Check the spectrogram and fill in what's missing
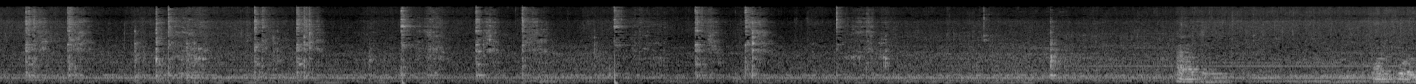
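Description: Potatoes for aloo dum stir-fried with salt, turmeric and Kashmiri chili powder: a long run of quick spatula scrapes and knocks against the pan over an oily sizzle, close and busy, easing into a steadier frying hiss near the end.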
